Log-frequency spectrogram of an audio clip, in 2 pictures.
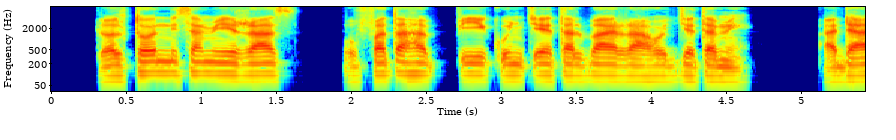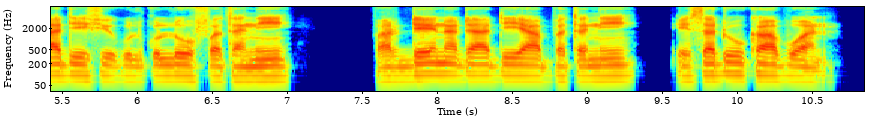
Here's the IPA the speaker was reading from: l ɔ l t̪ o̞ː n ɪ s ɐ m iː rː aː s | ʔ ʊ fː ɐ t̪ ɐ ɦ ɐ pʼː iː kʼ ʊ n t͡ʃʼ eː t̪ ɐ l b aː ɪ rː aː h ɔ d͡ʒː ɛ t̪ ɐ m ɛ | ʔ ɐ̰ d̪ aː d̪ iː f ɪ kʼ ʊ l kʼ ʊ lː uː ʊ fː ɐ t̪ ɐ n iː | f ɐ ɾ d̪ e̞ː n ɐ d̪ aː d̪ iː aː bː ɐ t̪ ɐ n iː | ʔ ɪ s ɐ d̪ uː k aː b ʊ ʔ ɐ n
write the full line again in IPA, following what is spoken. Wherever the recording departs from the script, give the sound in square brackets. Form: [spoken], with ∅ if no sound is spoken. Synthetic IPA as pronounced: l ɔ l t̪ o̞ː [nː] ɪ s ɐ m iː rː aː s | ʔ ʊ fː ɐ t̪ ɐ ɦ ɐ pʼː iː kʼ ʊ n t͡ʃʼ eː t̪ ɐ l b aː ɪ rː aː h ɔ d͡ʒː ɛ t̪ ɐ m ɛ | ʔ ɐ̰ d̪ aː d̪ iː f ɪ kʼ ʊ l kʼ ʊ lː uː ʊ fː ɐ t̪ ɐ n iː | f ɐ ɾ d̪ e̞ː n ɐ d̪ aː d̪ iː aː bː ɐ t̪ ɐ n iː | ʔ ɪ s ɐ d̪ uː k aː b ʊ ʔ ɐ n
